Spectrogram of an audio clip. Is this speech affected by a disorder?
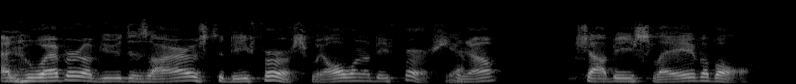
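Yes: tardive dyskinesia; tardive dyskinesia of left jaw, some paralysis, from major adverse drug reaction, care through VA; onset months ago, improving, VA care slow; speech affected by jaw dyskinesia, starting to talk a lot better.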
